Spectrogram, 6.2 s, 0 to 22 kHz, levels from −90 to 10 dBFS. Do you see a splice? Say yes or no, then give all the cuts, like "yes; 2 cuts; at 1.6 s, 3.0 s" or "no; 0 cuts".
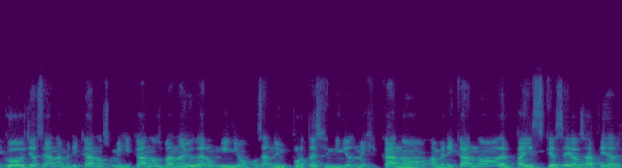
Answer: no; 0 cuts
